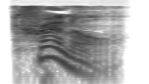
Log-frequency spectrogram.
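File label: "crenel", British English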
